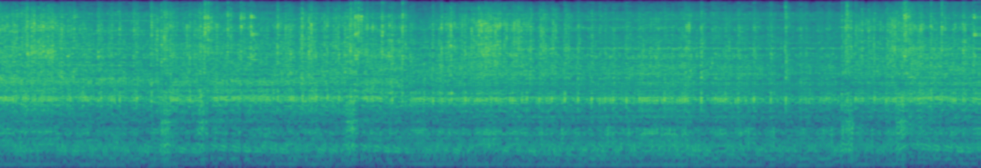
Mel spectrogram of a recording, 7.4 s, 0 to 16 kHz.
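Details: Poulan Pro 222 38cc chainsaw after the fuel lines were re-routed correctly and a new air filter fitted: a high, steady two-stroke buzz holding even revs without sputtering or dropping out. It runs properly.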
